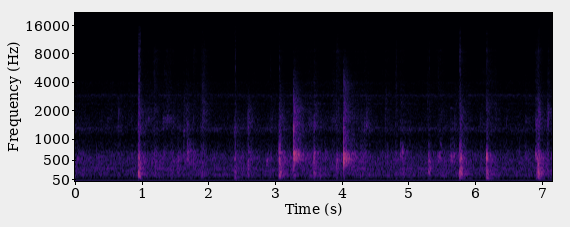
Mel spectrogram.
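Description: Pizza dough being kneaded by hand on a plastic sheet over a counter: irregular slaps and knocks as the dough is lifted, folded and pressed down.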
